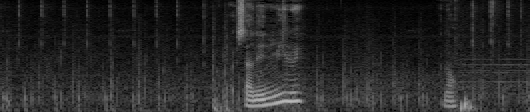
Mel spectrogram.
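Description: Quick footsteps patter on pavement.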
